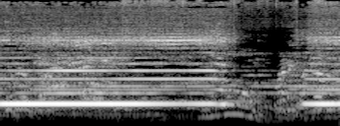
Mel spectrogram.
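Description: Conch shell (shankha) blown in one long, steady, pitched blast that stops about one and a half seconds in, with a second blast starting right at the end. It is sounded for the Bengali wedding rites. Voices are faint beneath it.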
